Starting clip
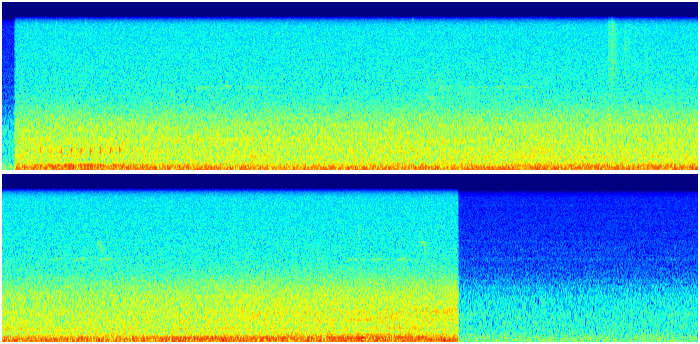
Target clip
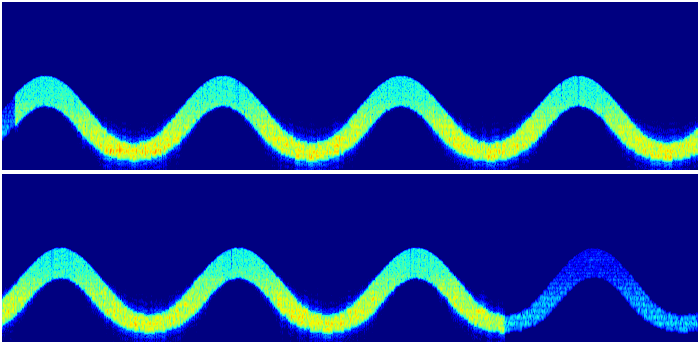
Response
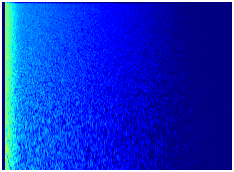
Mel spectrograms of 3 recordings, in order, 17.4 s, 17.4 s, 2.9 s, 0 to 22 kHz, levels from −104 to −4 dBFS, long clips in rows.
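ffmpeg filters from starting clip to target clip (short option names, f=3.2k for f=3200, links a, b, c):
-filter_complex "[0:a]aemphasis=mode=production:type=50fm,afwtdn=0.0224,aecho=1:1:6.7:0.76,acompressor=threshold=-28dB:ratio=5,asplit=2[a][b];[b]aecho=0:1:564:0.708[c];[a][c]amix=inputs=2:normalize=0,aeval=exprs='(tanh(22.4*val(0)+0.65)-tanh(0.65))/22.4':c=same,acrossover=split=110|990[d][e][f];[d]acrusher=bits=6:mix=0:aa=0.000001[g];[g][e][f]amix=inputs=3:normalize=0,afftfilt=real='re*between(b*sr/1024,420*pow(2500/420,0.5+0.5*sin(2*PI*0.45*pts/sr))/1.41,420*pow(2500/420,0.5+0.5*sin(2*PI*0.45*pts/sr))*1.41)':imag='im*between(b*sr/1024,420*pow(2500/420,0.5+0.5*sin(2*PI*0.45*pts/sr))/1.41,420*pow(2500/420,0.5+0.5*sin(2*PI*0.45*pts/sr))*1.41)':win_size=1024:overlap=0.75,volume=7dB"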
